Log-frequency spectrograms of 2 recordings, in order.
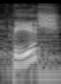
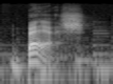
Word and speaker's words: beige: that then we got the color beige which could be pronounced as B ish like I do or it can be pronounced bash by some weights but that I don't I hate that sound of it but there you have it that's the two variants that we have for this word then we have Sheila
